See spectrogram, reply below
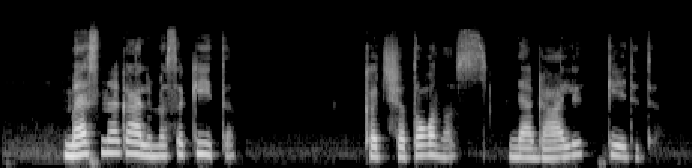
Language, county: Lithuanian, Klaipėda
